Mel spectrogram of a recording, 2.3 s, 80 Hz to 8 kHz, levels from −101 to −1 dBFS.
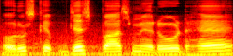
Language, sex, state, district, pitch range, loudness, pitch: Hindi, male, Rajasthan, Bikaner, 130-140 Hz, -16 LUFS, 135 Hz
